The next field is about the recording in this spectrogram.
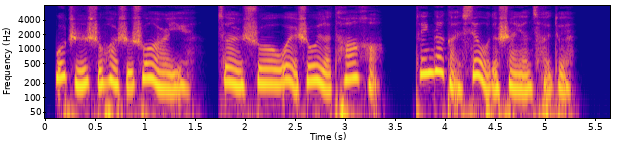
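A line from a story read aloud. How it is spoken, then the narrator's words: Low mutter. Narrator (Chinese): 低声嘟囔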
